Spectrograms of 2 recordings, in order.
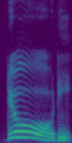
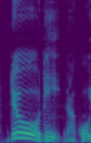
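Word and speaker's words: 料理: 료리, 그렇죠. 약간 리을 발음 주의를 좀 해주셔야 한다는 거. 료리라고 얘기를 해주셔야 합니다.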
